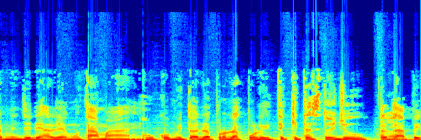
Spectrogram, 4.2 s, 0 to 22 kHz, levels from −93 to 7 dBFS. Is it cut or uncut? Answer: cut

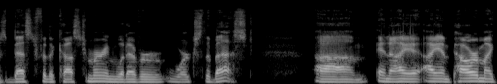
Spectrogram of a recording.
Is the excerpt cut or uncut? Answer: uncut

